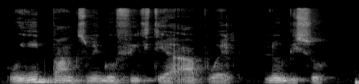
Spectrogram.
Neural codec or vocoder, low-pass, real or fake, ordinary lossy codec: none; 14.4 kHz; real; none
